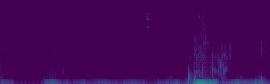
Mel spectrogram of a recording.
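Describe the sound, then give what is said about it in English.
A quiet sip of water with a soft wet swallow about two-thirds through, heard over low background hum with no talking. “yeah, drink of water here.”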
